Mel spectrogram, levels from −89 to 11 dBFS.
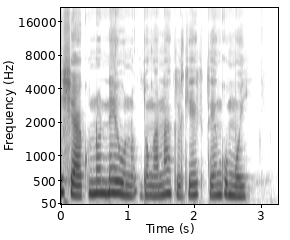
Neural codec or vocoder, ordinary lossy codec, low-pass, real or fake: vocoder, 44.1 kHz, 128 mel bands, Pupu-Vocoder; none; none; fake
